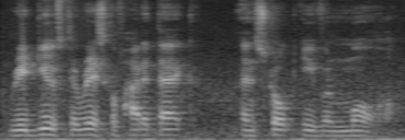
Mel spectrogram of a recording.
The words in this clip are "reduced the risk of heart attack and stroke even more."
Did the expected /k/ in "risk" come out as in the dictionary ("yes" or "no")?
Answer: yes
